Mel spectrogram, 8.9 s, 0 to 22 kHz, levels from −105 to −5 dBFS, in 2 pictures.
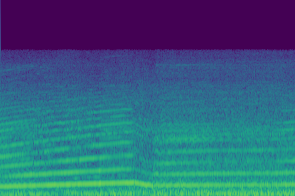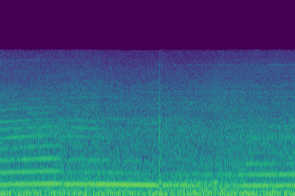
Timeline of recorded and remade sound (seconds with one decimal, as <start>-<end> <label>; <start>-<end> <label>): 0.0-0.5 recorded; 0.5-1.5 remade; 1.5-6.8 recorded; 6.8-8.9 remade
